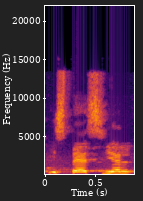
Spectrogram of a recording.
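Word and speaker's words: spatial: existence एकिस्टेंस intelligence ठीक है पहला है स्पेशल इंटेलिजेंस इसका स्पेलिंग ये है स्पेशियल टी साइलेंट आता है स्पेशल इंटेलिजेंस विजुअल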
